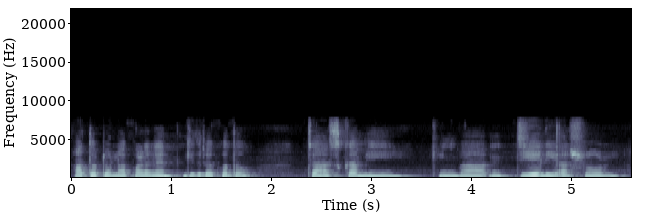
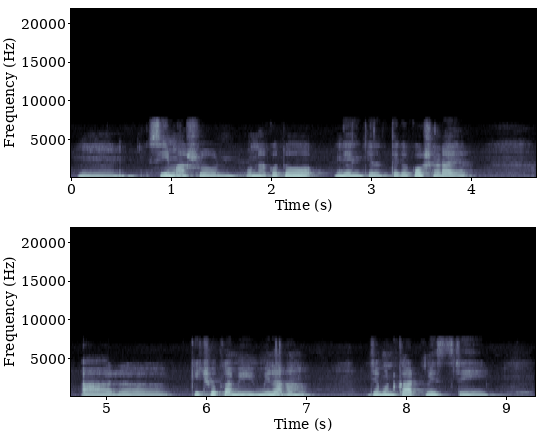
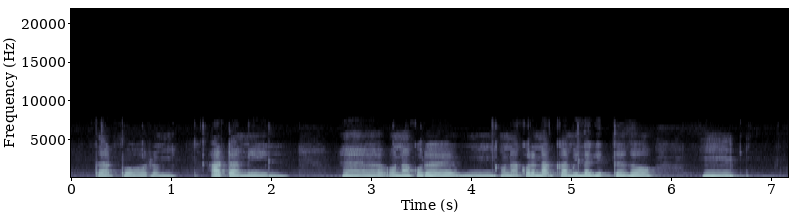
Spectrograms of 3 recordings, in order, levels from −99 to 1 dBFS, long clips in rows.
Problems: background sounds at intervals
